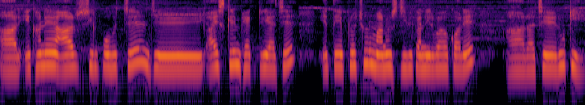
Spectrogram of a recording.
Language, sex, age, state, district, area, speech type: Bengali, female, 30-45, West Bengal, Paschim Medinipur, rural, spontaneous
